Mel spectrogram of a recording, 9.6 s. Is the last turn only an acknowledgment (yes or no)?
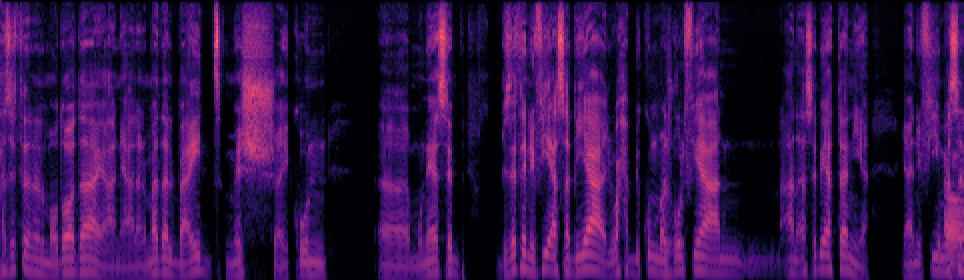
yes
